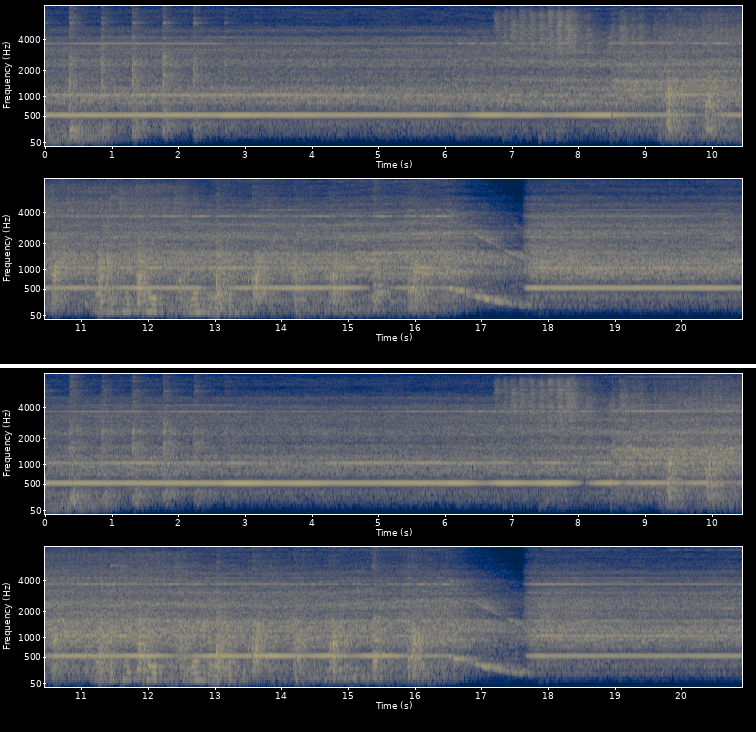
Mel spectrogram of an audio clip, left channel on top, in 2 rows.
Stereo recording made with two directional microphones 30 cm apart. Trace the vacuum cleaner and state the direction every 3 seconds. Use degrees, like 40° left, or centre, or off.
40° left, 40° left, 20° left, 30° right, 10° right, 30° left, 40° left.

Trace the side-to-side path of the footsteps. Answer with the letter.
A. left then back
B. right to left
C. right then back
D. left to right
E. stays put
D.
